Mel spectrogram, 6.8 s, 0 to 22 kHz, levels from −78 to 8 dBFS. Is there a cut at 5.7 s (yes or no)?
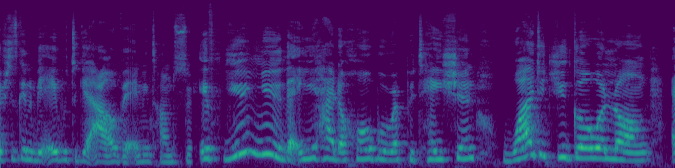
no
